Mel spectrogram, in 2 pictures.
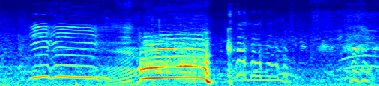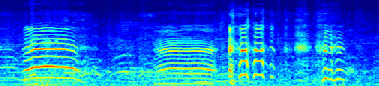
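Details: A cow lows repeatedly while cattle come down off a truck: five or six loud, rich moos, each about a second long and arched in pitch, separated by short pauses, with people talking nearby.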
